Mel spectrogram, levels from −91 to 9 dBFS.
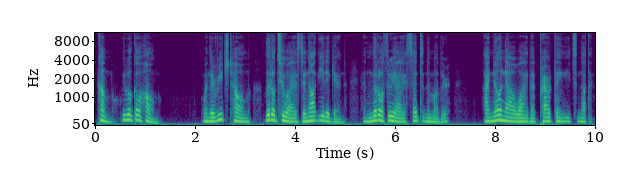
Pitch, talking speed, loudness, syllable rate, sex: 140 Hz, 200 wpm, -17 LUFS, 5.1 syllables/s, male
